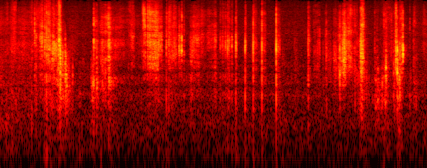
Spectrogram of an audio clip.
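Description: Pages of a printed catalogue being turned by hand: a few papery swishes with light rustling and small ticks of fingers on paper between them.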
